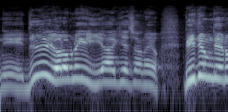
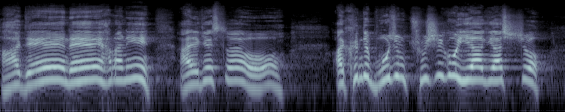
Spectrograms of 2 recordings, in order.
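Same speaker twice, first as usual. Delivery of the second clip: slow, drawn-out, mocking sarcastic backtalk. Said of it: "비아냥거리고 있는 거예요".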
